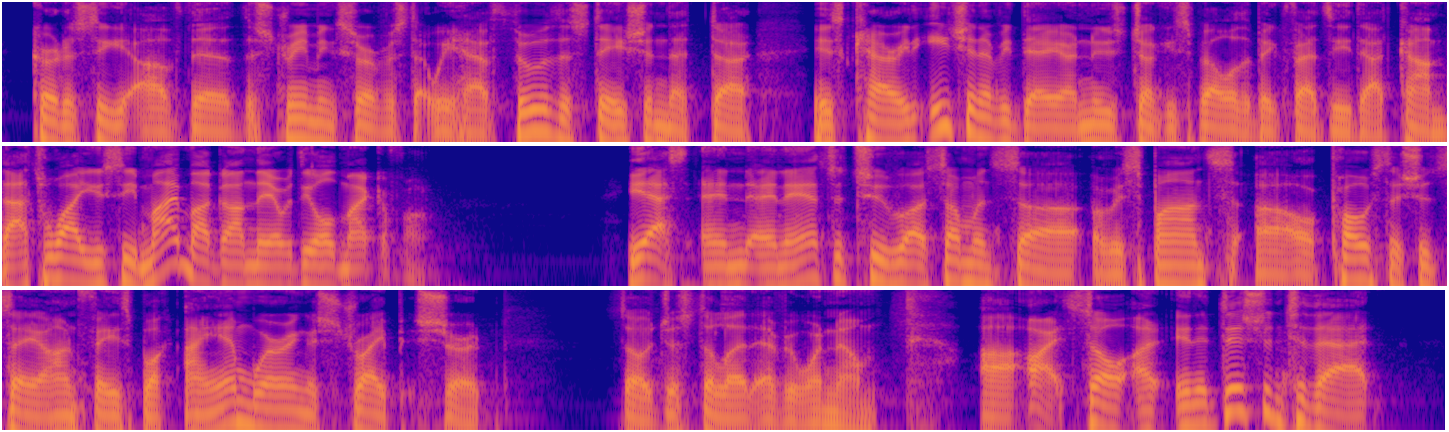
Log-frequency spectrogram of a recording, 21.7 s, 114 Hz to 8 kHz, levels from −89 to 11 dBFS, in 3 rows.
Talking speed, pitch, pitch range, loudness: 215 wpm, 100 Hz, 85-115 Hz, -20 LUFS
